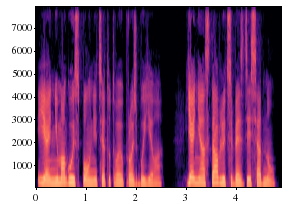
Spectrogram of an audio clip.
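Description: A woman voicing a calm, protective male alien pilot in an audiobook, speaking in a steady, reassuring way. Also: mid-range voice, normal speed, clear, resonant tone, no room sound, clean studio sound, lightly acted. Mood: calm, gentle. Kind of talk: audiobook character voice.

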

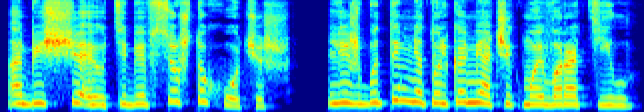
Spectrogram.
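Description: A woman voicing a spoiled, easily frightened young princess with high, eager exclamations in a storybook reading. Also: moderate pace, a little mellow, no echo, clean studio sound, natural voice.

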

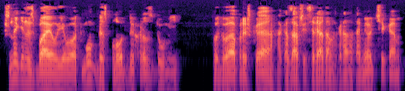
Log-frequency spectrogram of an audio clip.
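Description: A man's voice: sits low, gravelly. A man narrating an action novel as an audiobook, with wry, ironic asides to the listener. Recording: dull lo-fi recording.

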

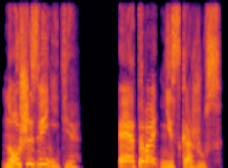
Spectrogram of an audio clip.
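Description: A woman reading aloud and voicing an outraged young man who shouts in fury. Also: on the high side, very animated, moderate pace, dry recording, clean studio sound, voice pushed up. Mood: furious. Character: furious young man, blustering and indignant.

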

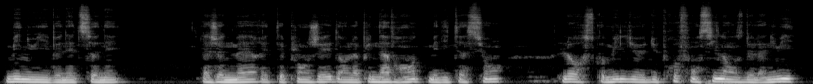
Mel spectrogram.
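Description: A man narrating a classic novel as an audiobook, reading in a steady, dramatic storytelling manner. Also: mid-range voice, breathy edge.

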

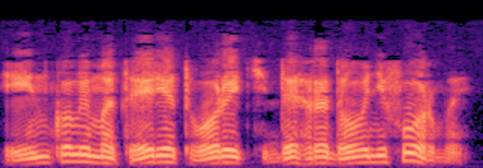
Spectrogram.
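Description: A man's voice: mid-range voice, lively intonation, normal speed, no room sound, natural voice. A man voicing a stern adult male spaceship captain who speaks firmly and decisively, on a dull, dry recording.

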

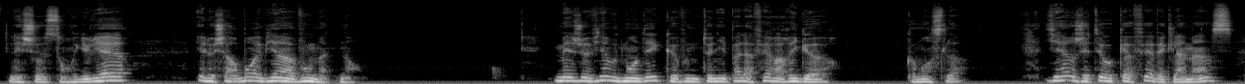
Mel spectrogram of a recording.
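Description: A man's voice: mid-range voice, dark tone, voice pushed up, close to an everyday voice. A man reading as a pleading sixty-year-old merchant.

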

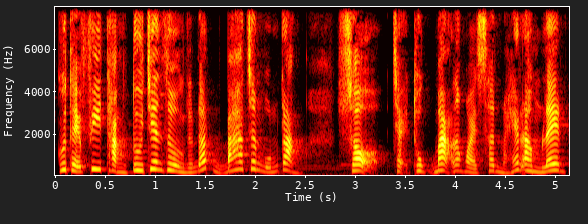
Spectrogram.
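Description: A woman's voice: high voice, animated, a little fast. A woman telling a ghost story in a chatty way, turning to ask her listeners questions. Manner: chatty, addresses listeners directly. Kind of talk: oral ghost story narration.

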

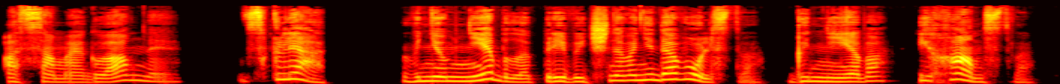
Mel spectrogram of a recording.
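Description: A woman narrates an audiobook in the first person with lively, expressive storytelling. Her pitch is mid-range for a woman. The recording is dry and close to the mic. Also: measured pace, dry recording.

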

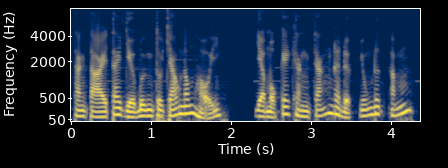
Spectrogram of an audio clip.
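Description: A man's voice: medium pitch, animated, fast, darkish tone, soft background music. A man narrating a horror story in a dramatic, suspenseful way.

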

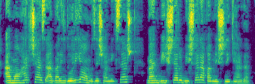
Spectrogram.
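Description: A woman narrating a fairy tale audiobook, reading calmly and voicing each character in turn. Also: medium pitch. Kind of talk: storybook narration.

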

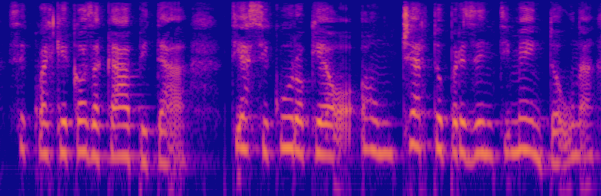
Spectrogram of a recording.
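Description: A woman's voice: fairly even intonation, dark tone, breathy edge. A woman voicing an anxious, pleading young wife. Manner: quick, emotional, higher voice. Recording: dull lo-fi recording.

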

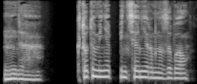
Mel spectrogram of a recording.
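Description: A man's voice: mid-range voice, expressive, moderate pace, dark tone, no echo, voice pushed up, lightly acted. A man voicing a feisty, blunt old grandmother who scolds in folksy words. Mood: gruff scolding.

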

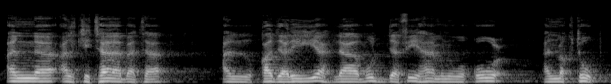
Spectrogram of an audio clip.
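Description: A man teaching a religious lesson, explaining verses in a measured way and repeating his points. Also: mid-range voice, mellow. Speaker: Islamic scholar teaching. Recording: recorded lecture with long hall reverb.

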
